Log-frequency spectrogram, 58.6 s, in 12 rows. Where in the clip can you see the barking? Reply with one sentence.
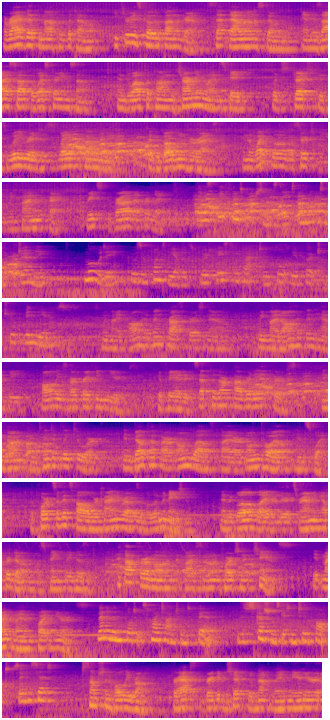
You can hear the barking from 10.7 to 12.6 s, from 17.6 to 19.9 s, from 33.0 to 35.1 s and from 45.5 to 48.0 s.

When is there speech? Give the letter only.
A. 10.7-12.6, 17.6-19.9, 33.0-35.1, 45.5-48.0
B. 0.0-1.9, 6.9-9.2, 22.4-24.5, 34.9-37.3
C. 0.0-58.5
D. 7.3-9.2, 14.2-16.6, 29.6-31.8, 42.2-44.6
C.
